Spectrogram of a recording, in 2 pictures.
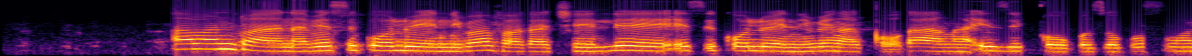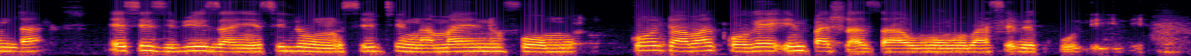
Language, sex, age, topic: North Ndebele, female, 50+, education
